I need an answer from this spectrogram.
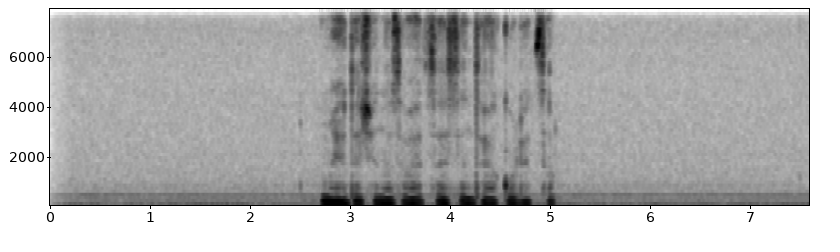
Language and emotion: Russian, neutral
